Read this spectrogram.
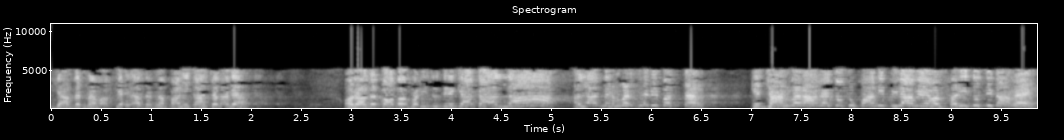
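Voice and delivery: high, loud, climbing to a shout; impassioned preaching. Acted. Preacher recalling the saint's complaint to Allah, impassioned. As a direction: drive the retelling up to a cry.

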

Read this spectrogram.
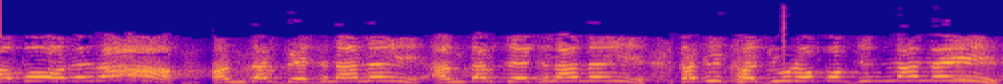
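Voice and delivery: high, firm preached instruction; a lightly voiced earnest command.

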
